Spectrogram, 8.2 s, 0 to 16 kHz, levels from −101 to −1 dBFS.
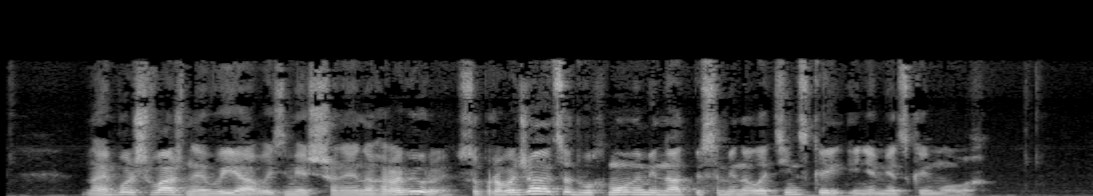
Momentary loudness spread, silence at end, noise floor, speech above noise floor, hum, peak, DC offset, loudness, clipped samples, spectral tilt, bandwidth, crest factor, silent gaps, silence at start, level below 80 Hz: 10 LU; 0.85 s; -67 dBFS; 41 dB; none; -10 dBFS; under 0.1%; -26 LUFS; under 0.1%; -4.5 dB/octave; 11.5 kHz; 18 dB; none; 0.65 s; -56 dBFS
